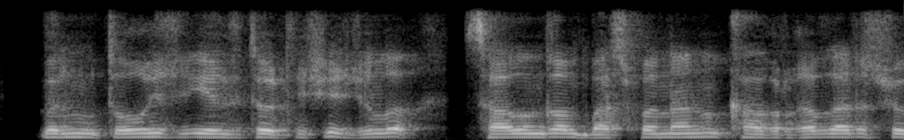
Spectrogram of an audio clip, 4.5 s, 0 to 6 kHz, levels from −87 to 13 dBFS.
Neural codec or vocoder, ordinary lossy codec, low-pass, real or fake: codec, 16 kHz, 0.8 kbps, ZipCodec; none; 5.4 kHz; fake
